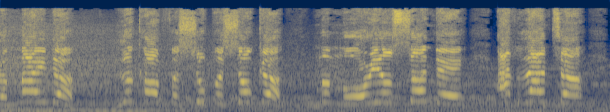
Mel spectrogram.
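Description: A voice with pitch sweeping up and down over a steady low drone.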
